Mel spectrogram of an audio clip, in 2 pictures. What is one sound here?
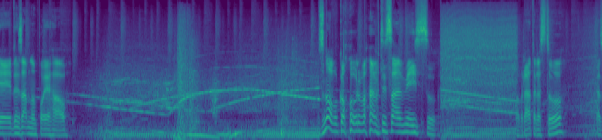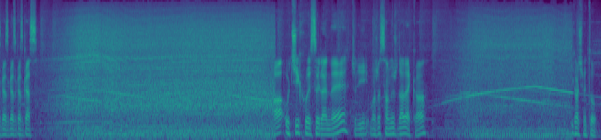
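A car engine hums and revs up as the car speeds up, then drops back.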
